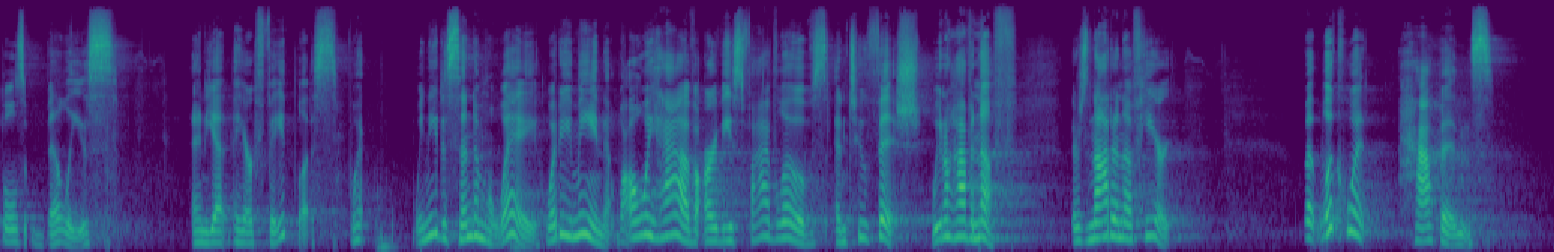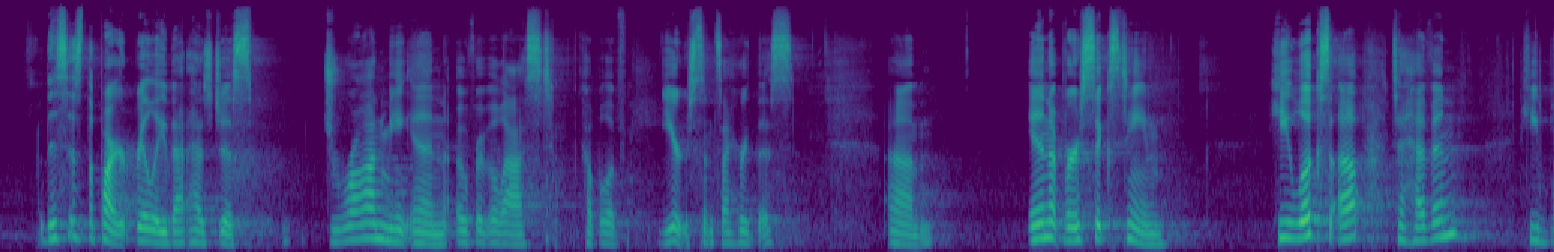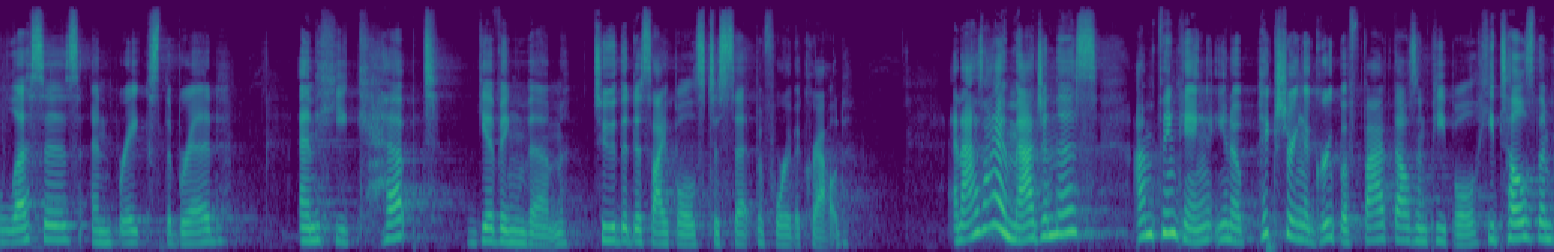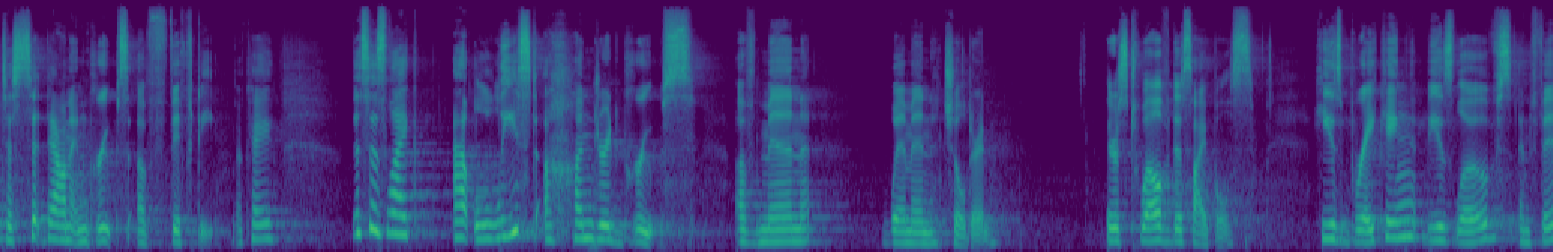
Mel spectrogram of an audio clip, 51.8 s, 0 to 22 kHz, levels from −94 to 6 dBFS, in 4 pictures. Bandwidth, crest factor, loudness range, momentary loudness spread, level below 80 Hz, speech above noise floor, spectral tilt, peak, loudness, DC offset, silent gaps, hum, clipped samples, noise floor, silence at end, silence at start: 19.5 kHz; 24 dB; 5 LU; 13 LU; -84 dBFS; 44 dB; -2 dB/octave; -10 dBFS; -33 LUFS; under 0.1%; none; none; under 0.1%; -77 dBFS; 0 s; 0 s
